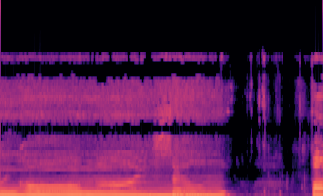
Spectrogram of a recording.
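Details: A Boston Terrier howls along to the song "Do-Re-Mi" with a long, wavering howl that slowly falls in pitch, then breaks off.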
